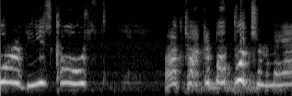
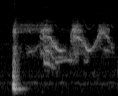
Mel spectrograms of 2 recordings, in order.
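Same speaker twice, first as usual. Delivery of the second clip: high giggle; 12 dB quieter than usual. Real, not acted. Drunk vlogger giggling at himself, high giggle. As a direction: giggle up high at your own joke.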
